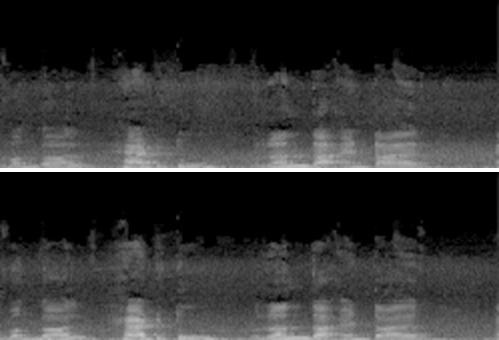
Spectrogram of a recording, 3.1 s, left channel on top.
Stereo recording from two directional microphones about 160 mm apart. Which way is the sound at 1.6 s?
55° right (ahead or behind).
